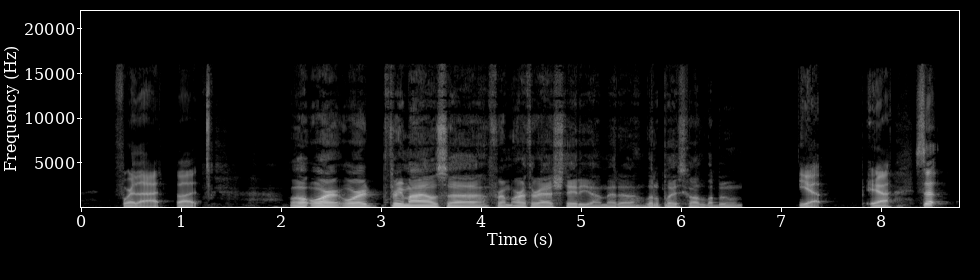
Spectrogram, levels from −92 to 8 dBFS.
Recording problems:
none

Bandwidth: 16 kHz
